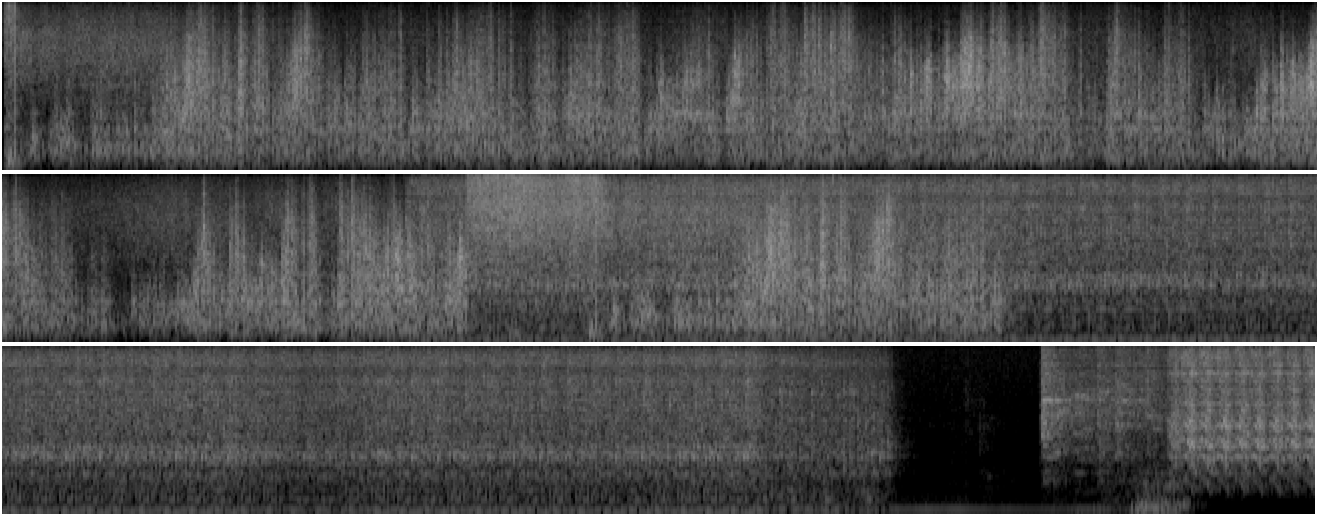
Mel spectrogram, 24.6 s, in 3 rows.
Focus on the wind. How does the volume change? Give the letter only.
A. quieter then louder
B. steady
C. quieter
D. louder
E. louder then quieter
B.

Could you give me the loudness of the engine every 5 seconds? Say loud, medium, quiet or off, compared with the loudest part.
off, off, loud, loud, loud.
